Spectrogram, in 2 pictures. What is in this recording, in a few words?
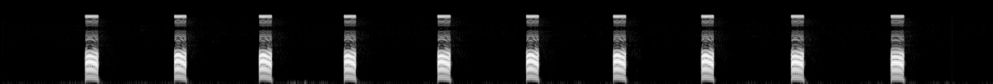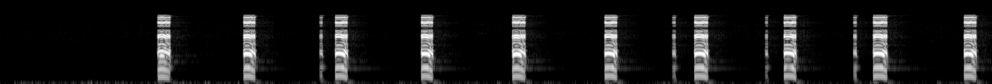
lobo sound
